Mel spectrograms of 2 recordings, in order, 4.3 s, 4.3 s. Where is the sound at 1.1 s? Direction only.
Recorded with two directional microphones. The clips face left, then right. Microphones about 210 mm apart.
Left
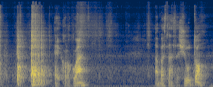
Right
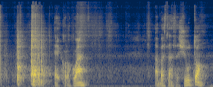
35° right (ahead or behind).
